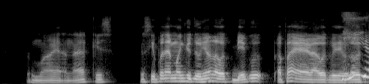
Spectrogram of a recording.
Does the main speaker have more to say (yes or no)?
no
